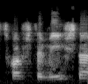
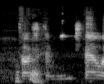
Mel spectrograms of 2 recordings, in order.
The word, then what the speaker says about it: torta mista: Another thing that I really like that's a Portuguese dish, bro, is it's torta mista. Am I saying that right? – Yeah. – Torta mista, where it's just ham, cheese on a popsicle, kind of pressed down a little bit, warmed up.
